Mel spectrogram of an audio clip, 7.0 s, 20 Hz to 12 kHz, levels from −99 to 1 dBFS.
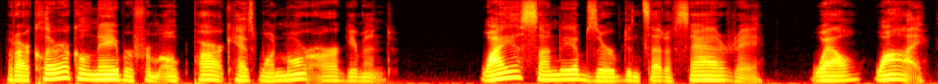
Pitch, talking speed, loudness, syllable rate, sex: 140 Hz, 170 wpm, -22 LUFS, 5.5 syllables/s, female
